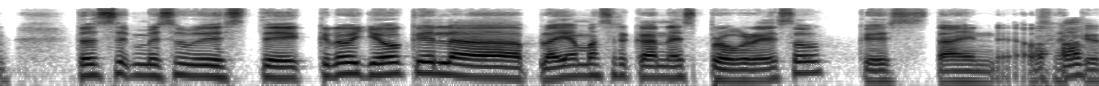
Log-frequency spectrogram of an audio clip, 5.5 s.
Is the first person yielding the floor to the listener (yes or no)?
no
